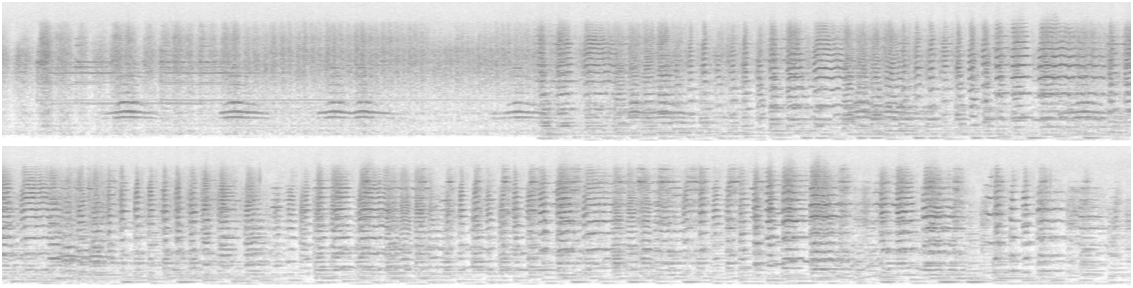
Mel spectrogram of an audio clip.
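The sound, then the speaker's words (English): A passenger train, the Club Car Special, runs with repeated whistle-like tones at first, then a loud, steady rhythmic chugging and clatter that carries on without pause, with no one talking. “Again, we board the Club Car Special and sink into a comfortable chair and open our newspaper”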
